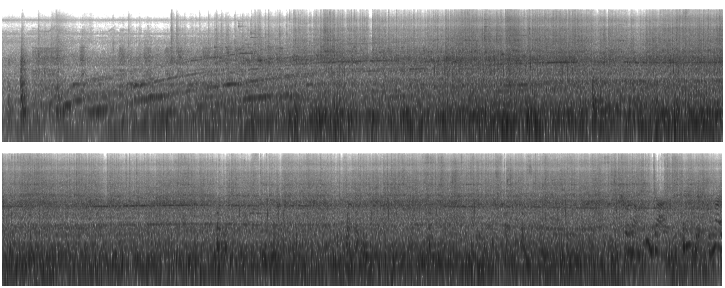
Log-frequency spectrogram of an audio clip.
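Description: A bus engine rumbles and rises in pitch as it speeds up.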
